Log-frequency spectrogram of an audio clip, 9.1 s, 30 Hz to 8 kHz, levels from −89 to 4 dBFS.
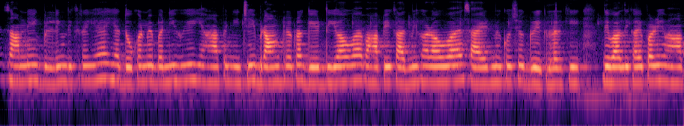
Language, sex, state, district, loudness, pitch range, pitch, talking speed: Hindi, female, Uttar Pradesh, Ghazipur, -20 LUFS, 205-220 Hz, 210 Hz, 250 wpm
